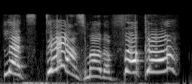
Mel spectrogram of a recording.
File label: fight, female; kingpin loc; blunt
